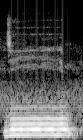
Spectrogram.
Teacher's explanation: huruf jim di sana panjangnya 2, 4 atau 6 harokat karena mad arid dan sukun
